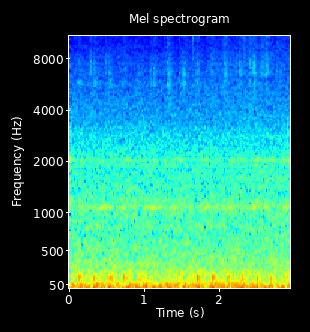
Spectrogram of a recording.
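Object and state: Nothing is struck.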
